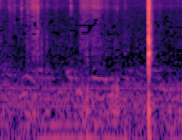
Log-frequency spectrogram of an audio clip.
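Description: Fingernails working along the edge of a smartphone's plastic back cover as it is pried off: faint scraping and handling noise, with one sharp click near the end.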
